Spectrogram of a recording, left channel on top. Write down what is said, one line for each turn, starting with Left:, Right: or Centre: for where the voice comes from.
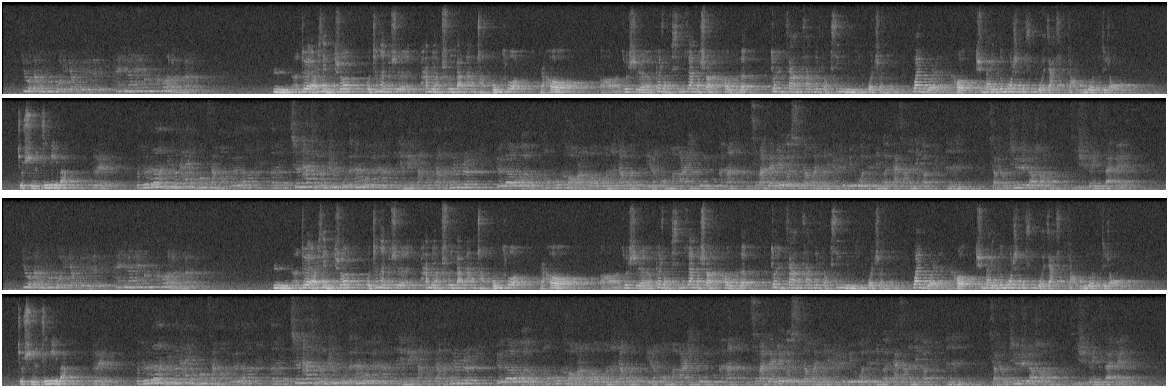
Left: 只有咱们中国是这样对他的，就是太对他太苛刻了，对吧？
Right: 嗯，呃对，而且你说我真的就是他描述到他找工作，然后呃，
Left: 嗯。
Right: 就是各种心酸的事儿，然后我觉得就很像像那种新移民或者你外国人，然后去到一个陌生的新国家找工作的这种就是经历吧。
Left: 对，我觉得你说他有梦想吗？我觉得，嗯，其实他挺能吃苦的，但是我觉得他可能也没啥梦想吧，他就是觉得我能糊口，然后我能养活自己，然后我慢慢的一步一步看，我起码在这个新的环境里，他是比我的那个家乡的那个嗯小城区是要好的几十倍、几百倍的。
